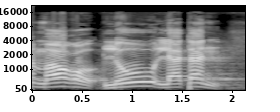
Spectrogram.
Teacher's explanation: غین نکالیں گلے سے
